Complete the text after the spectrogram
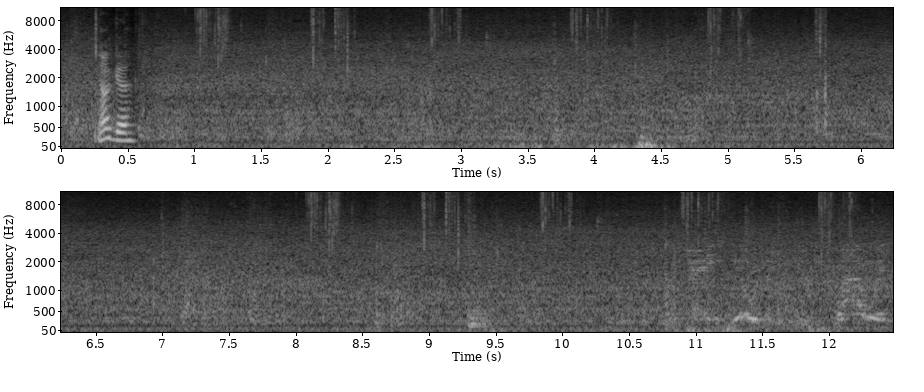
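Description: Liquid pours and gurgles from a can.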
